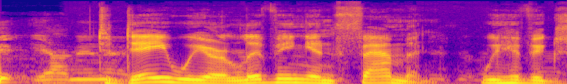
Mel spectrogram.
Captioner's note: through translator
